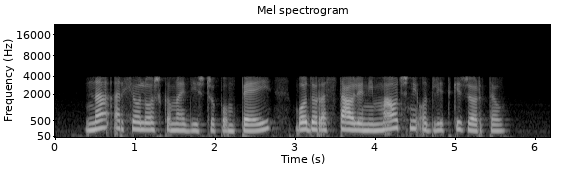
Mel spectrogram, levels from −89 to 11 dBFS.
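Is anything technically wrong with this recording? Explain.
No, nothing is technically wrong with this audio, which is speech carried as ordinary G.711 telephone coding with nothing above 3.8 kHz.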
